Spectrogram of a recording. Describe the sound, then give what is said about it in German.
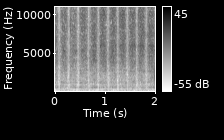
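Sandpaper rasps back and forth over a primed wooden picture frame, roughly sanding the surface smooth to prepare it for gilding, at the Atelier Goldrichtig in Wieden, Vienna, in quick, steady strokes, about ten even passes of dry, hissing friction with no voices. “und mit dem schleife ich jetzt mal grob die Oberfläche glatt.”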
